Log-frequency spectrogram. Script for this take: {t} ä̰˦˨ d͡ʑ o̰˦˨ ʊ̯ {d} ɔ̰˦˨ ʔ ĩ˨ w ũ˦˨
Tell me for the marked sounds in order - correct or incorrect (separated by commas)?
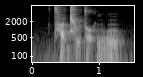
incorrect, incorrect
